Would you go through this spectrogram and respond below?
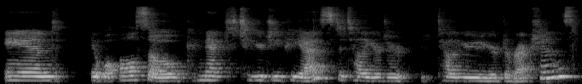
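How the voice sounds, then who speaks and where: A woman's voice: fairly low pitch, animated, a little slow, warm tone. A woman vlogger speaking in a chatty, enthusiastic way, casually reviewing motorcycle gear and narrating rides.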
